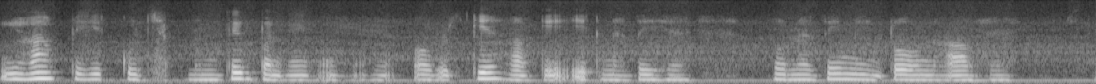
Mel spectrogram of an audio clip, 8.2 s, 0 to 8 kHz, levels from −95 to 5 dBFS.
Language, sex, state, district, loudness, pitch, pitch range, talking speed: Hindi, female, Uttar Pradesh, Varanasi, -19 LUFS, 170 Hz, 165-180 Hz, 140 wpm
